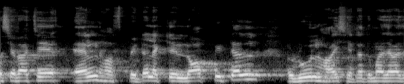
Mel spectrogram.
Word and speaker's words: L'Hospital: কি ল হসপিটাল rule normally এটার উচ্চারণটা ল পিটাল রুল হয় আমরা ল হসপিটাল রুল হিসেবে লিখি আচ্ছা কি আছে রুলটাতে কেন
